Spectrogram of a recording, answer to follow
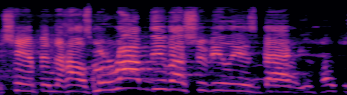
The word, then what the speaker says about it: Dvalishvili: Merab Dvalishvili is back. You have to say my last name good. It's a Dvalishvili.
